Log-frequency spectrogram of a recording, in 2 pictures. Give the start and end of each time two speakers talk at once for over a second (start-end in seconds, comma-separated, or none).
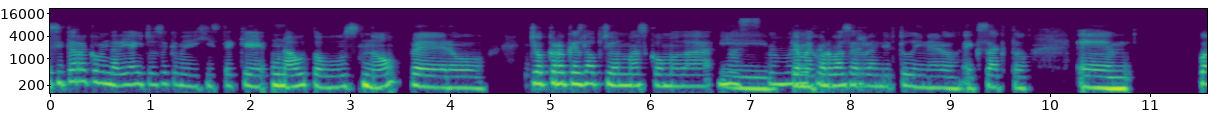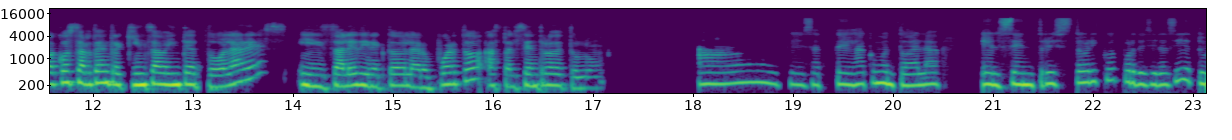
6.7-8.2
